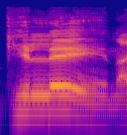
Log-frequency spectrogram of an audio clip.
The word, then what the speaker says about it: Ghislaine: One of it, Ghislaine's, and also I know the pronunciation of her name is like Ghislaine.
